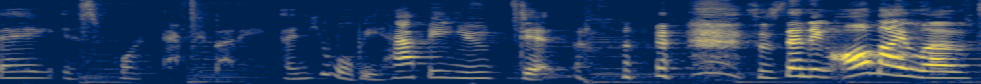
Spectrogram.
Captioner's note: laughs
